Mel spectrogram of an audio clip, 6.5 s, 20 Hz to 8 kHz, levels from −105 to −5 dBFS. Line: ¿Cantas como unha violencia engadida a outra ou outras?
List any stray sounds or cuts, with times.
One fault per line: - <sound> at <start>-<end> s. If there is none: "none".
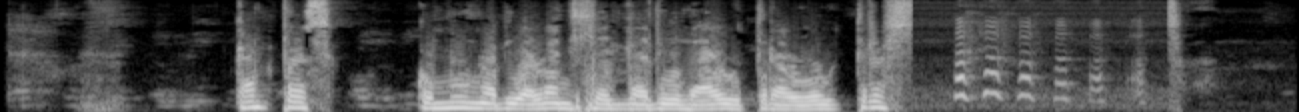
- laugh at 4.8-5.7 s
